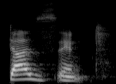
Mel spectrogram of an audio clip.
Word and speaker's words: doesn't: Again, we have the "ent" and the stress is on the first part; you say that part louder and longer: "doesn't", "doesn't".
